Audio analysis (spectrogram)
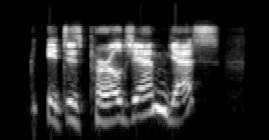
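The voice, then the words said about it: French-Canadian accent imitation. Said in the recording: “Like, I think it was a French-Canadian accent. ... just the way he said it was hysterical”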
